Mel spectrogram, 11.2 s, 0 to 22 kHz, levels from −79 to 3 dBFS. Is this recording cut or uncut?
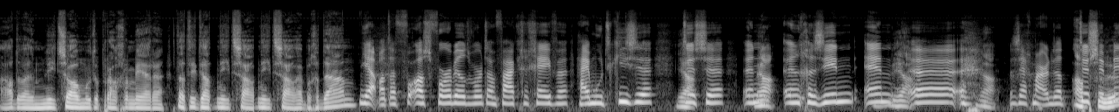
cut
